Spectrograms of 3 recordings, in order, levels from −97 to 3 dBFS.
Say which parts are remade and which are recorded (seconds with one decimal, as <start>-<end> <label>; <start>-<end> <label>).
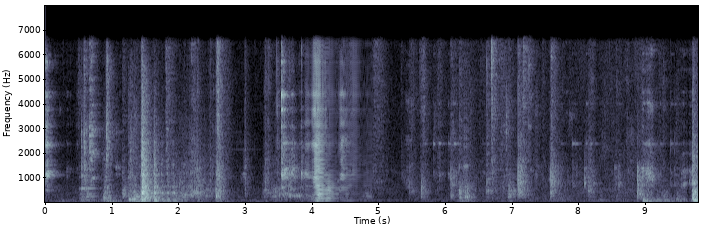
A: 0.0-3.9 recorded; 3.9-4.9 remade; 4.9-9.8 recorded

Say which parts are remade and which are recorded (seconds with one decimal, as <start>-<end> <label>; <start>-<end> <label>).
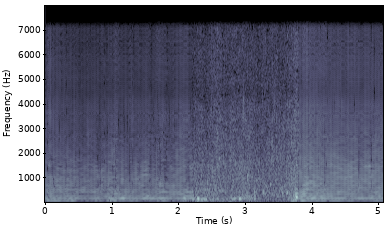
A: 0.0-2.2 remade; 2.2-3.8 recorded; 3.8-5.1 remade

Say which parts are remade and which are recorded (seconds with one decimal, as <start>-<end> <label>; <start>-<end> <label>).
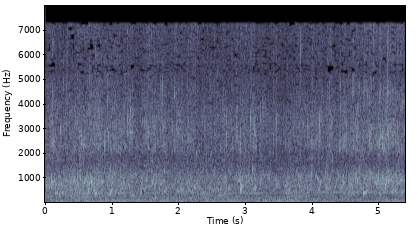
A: 0.0-3.0 remade; 3.0-3.5 recorded; 3.5-4.3 remade; 4.3-5.4 recorded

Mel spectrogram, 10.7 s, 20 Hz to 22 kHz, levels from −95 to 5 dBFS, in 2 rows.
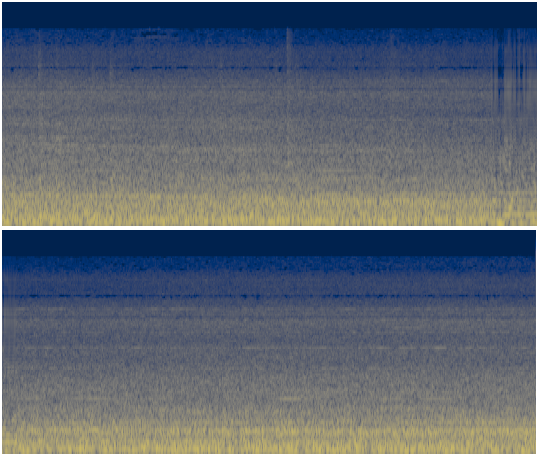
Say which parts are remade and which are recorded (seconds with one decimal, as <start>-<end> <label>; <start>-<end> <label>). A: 0.0-4.9 recorded; 4.9-5.5 remade; 5.5-10.7 recorded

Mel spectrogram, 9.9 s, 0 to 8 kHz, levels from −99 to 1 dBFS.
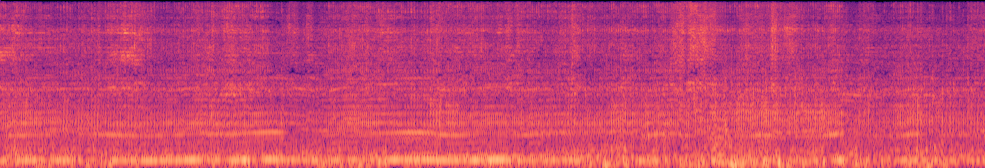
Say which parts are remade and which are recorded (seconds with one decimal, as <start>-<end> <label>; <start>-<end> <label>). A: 0.0-5.4 recorded; 5.4-6.4 remade; 6.4-9.9 recorded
